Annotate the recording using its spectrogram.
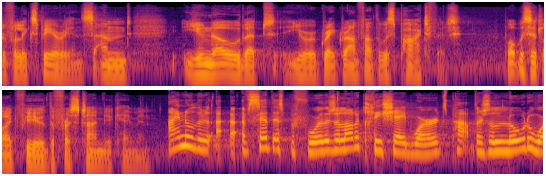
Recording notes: Broadcast live from Titanic Belfast.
